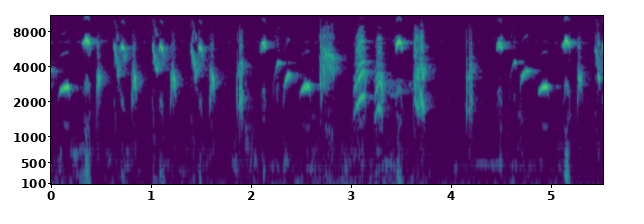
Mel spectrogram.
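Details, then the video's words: Energetic, mimicry-rich song of a long-tailed shrike intended to draw other shrikes into singing: quick alternation of clear whistles, twangy slurred notes and scratchy chirps, delivered almost without pause. "PANCINGAN SUARA CENDET GACOR FULL ISIAN"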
